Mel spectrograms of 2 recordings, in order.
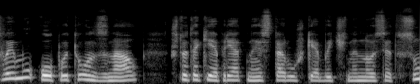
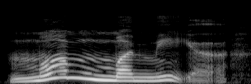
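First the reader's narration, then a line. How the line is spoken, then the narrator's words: Astonished exclamation. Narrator (Russian): воскликнул байкер в изумлении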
